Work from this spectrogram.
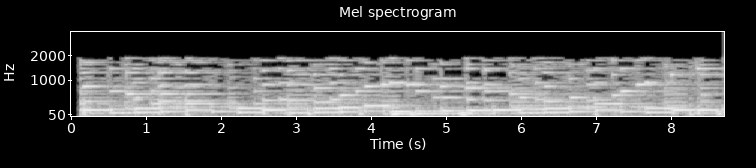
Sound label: piano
